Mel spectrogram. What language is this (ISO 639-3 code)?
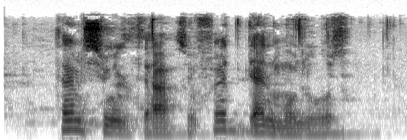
kab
